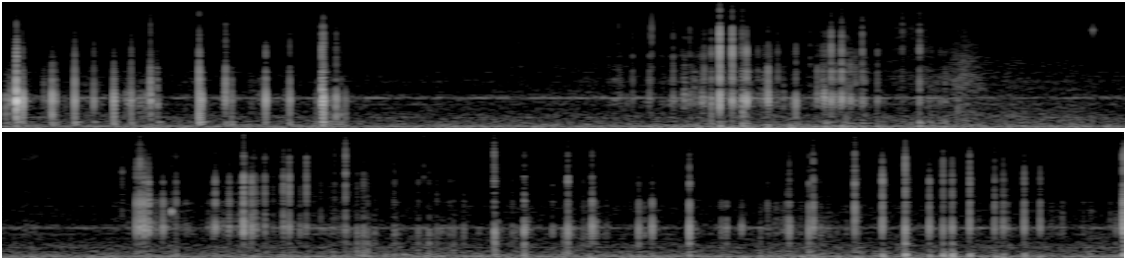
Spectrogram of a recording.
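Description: Long nails and fingertips tap and scratch across the rhinestone-covered back and along the bristle edge of a hollow plastic paddle hairbrush. The result is a quiet, irregular run of crisp, bright clicks and brief scratchy rustles, over a faint steady hum.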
